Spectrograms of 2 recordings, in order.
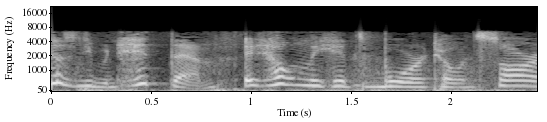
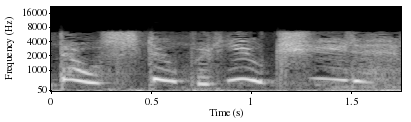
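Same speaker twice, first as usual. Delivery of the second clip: mock yelling; 13 semitones higher, slower than usual. Adults yelling at the young winner, mock angry shout. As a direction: imitate an outraged crowd complaining. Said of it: "he's getting yelled at".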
